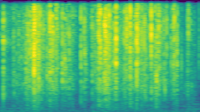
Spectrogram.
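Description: A food wrapper crinkling and crackling in irregular bursts as a hotteok (Korean brown-sugar pancake) is handled in it.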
